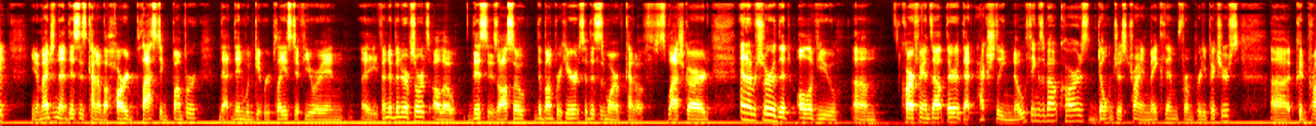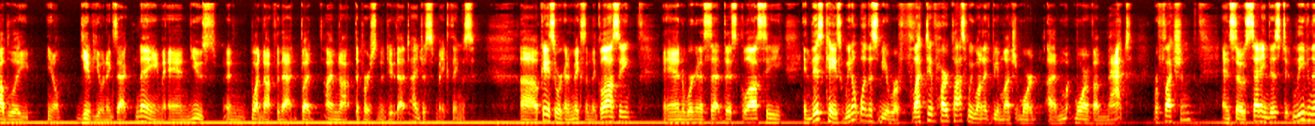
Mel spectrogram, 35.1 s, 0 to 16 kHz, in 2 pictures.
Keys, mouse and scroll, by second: 3.1 g, 4.1 click, 4.9 middle click, 11.2-11.7 scroll up 3, 11.7 shift+a, 15.5 g, 16.8 click, 22.0 click, 23.6 click, 25.9 middle click, 33.3-34.7 scroll up 6, 33.6 middle click.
